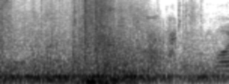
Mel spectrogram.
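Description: A gun fires a burst of shots.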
